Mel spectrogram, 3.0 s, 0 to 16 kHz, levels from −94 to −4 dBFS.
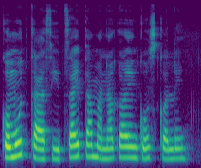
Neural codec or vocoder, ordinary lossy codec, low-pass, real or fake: none; none; 14.4 kHz; real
